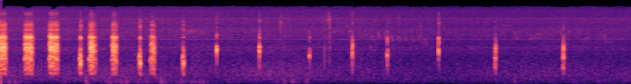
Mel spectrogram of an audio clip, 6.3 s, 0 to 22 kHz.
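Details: Partridge at sunset in the sierra near Manzanares, 27 February 2014, calling to a decoy (reclamo) while the male stays away; a burst of loud rapid rasping calls that slows and fades into spaced, quieter single notes.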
